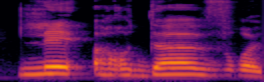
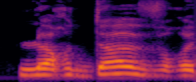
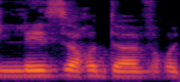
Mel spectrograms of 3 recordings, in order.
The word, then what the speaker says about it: les hors-d'œuvre: tartare means raw, uncooked, les hors-d'œuvre du jour, la soupe du jour, l'hors-d'œuvre du jour. It should be les hors-d'œuvre du jour, by the way. Les hors-d'œuvre. There should be a liaison here.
